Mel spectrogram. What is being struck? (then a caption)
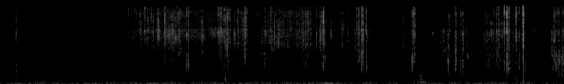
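Pine tree trunk bark. Fingertips and nails scratch and tap the thick, flaky bark of a large, solid, standing pine trunk in a forest. After a quiet first second, bursts of dry, bright, crackly scratching and tearing-like crunches start and stop repeatedly, with sharp short taps mixed in.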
